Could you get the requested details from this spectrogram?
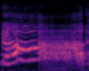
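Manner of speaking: long, high, loud wail; acted scream while running away; fleeing scream. Bitten giant running from the baby, screaming.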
